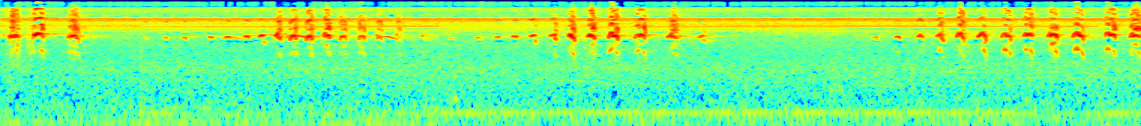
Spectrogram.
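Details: Common swifts calling in bursts of fast, sharp, high-pitched ticking screams, three rapid pulsed series separated by short pauses, over a faint steady background hum.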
